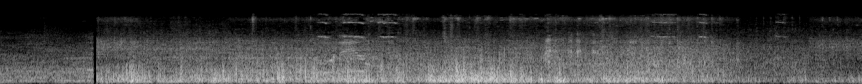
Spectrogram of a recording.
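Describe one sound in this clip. A vehicle engine rumbles as it drives.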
